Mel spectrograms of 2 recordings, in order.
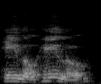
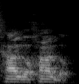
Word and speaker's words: halo-halo: you see a letter if you see letter a in a word you would sound a if you see o then you would sound o so this word is not pronounced halo halo but it's halo halo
